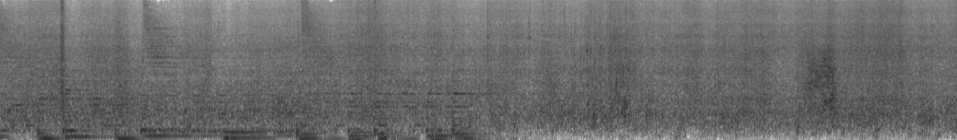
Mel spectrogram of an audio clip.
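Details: Music with low bass notes plays over a broad rushing noise, and no animal call stands out.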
